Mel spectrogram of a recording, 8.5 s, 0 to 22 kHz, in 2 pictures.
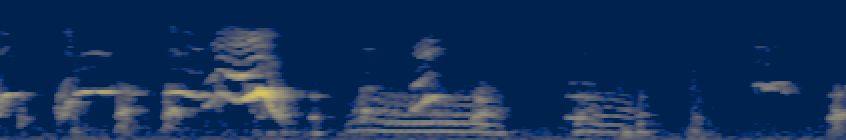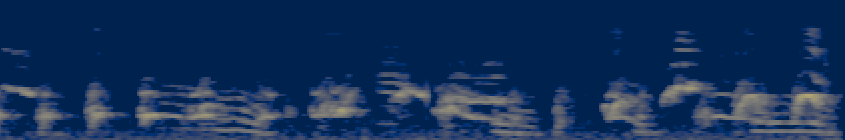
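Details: Entlebucher Mountain Dog puppies aged 21 days, being very noisy: wavering squeals and whines, some sliding downward into lower moaning tones, alternating with sharp high yips and brief gaps.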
